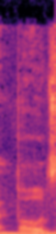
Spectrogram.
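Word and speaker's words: Bode: the solar system architecture so it abides by bod's law is that what it is yes I think it's bedet I think that's how you say it b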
